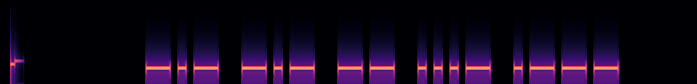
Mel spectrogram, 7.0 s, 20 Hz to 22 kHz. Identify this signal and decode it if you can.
Morse code, heard as a keyed tone, about 15 wpm, 700 Hz. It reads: KKMVJ
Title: Code Groups - 5 Letters - 15wpm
